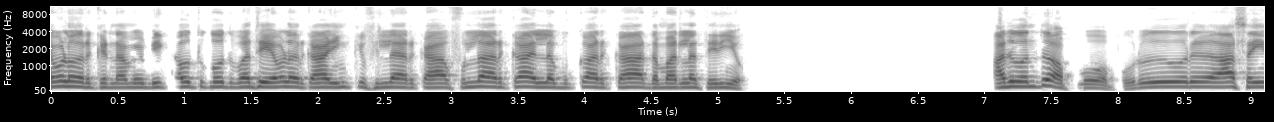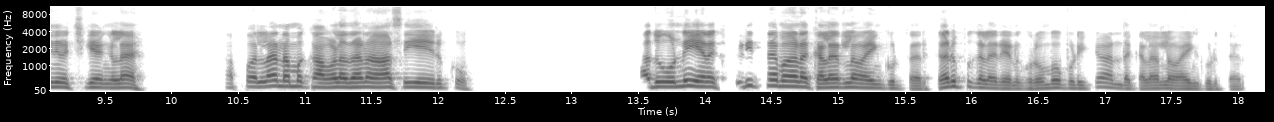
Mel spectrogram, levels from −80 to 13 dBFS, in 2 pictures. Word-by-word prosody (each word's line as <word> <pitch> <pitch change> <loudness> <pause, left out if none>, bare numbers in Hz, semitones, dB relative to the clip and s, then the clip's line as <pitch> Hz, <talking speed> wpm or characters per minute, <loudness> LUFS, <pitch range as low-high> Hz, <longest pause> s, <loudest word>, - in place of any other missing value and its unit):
எவளோ 195 +1 +4
இருக்கு. 165 -1 -2
நம்ம 155 +1 0
இப்பிடி 165 +2 -2
கவுத்து, 180 0 -1
கவுத்து 180 -2 0
பார்த்து 175 0 +5
எவளோ 185 0 +3
இருக்கா? 165 0 +3
இங்க் 175 0 -9
ஃபில்லா 165 +2 +1
இருக்கா? 155 0 +1
ஃபுல்லா 185 +4 +1
இருக்கா? 190 +3 0
இல்ல 170 0 +3
முக்கா 175 +5 -2
இருக்கா? 165 0 -1
அந்த 155 -1 -2
மாரிலாம் 160 0 +1
தெரியும். 150 -6 -2 1.9
அது 185 +4 +5
வந்து 195 +4 +1
அப்போ 145 0 -7 0.3
ஒரு, 160 +8 -4 0.2
ஒரு 185 0 0 0.2
ஆசைன்னு 180 -1 +1
வச்சுக்கங்களேன்! 155 -4 -2 0.7
அப்பல்லாம் 200 +2 -1
நமக்கு 200 -3 -4
அவ்வள 170 +1 +2
தான 180 - +2
ஆசையே 175 0 -1
இருக்கும். 150 -2 -12 1.3
அது 170 +3 -1
ஒண்ணு 210 +3 +1
எனக்குப் 185 -3 -3
பிடித்தமான 205 0 +1
கலர்ல 165 +2 +2
வாங்கிக் 145 -3 -2
கொடுத்தாரு. 110 -4 -9
கருப்பு 190 +1 -1
கலர் 135 -5 -2
எனக்கு 120 0 -8
ரொம்ப 150 +3 -4
பிடிக்கும். 130 +7 -8
அந்த 130 -5 -8
கலர்ல 120 +1 -5
வாங்கிக் 110 -2 -6
கொடுத்தாரு. 95 0 -15
165 Hz, 160 wpm, -24 LUFS, 150-180 Hz, 1.9 s, பார்த்து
